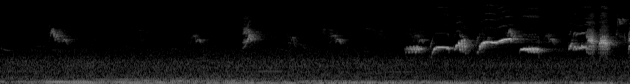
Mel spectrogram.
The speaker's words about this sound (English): I was enjoying the bird song.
